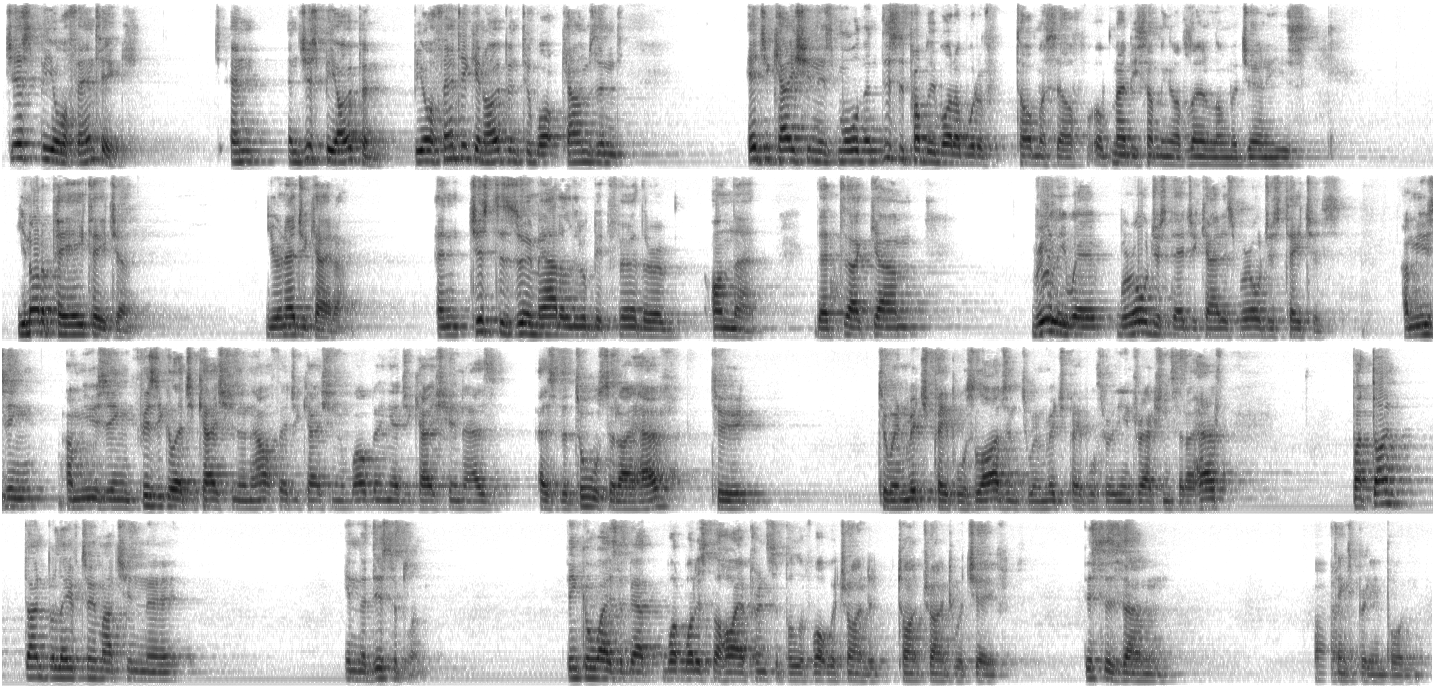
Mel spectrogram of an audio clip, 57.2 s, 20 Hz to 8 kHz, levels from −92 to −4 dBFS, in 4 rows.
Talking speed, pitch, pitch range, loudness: 145 wpm, 145 Hz, 135-165 Hz, -21 LUFS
